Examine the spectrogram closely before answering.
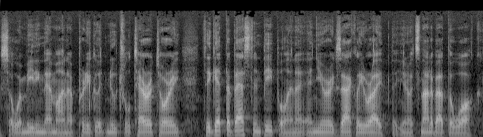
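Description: Here a man talks at a fairly quick pace with a fairly low pitch. He has a plain, everyday voice. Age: 60s. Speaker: chiropractor and charity runner. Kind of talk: interview.

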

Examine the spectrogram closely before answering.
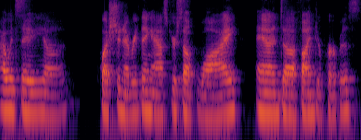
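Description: Speaking with an American accent, a woman uses a fairly low pitch and monotone, flat intonation at a fairly slow pace. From US South, North Carolina. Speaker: entrepreneur. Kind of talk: casual chat.

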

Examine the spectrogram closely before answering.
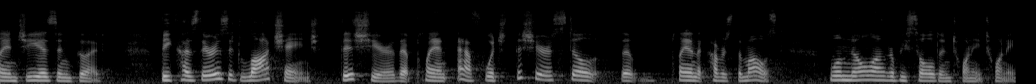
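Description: With an American accent, a woman uses an ordinary speaking voice at a moderate pace, medium pitch and ordinary pitch variation, against a quiet background. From Rochester, New York. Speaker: healthcare consultant and nurse. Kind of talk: interview.

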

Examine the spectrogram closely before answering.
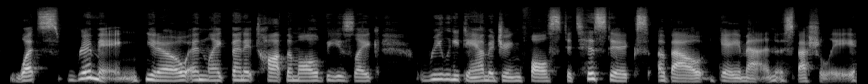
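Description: In a very clean recording with a silent background and a dry, close sound with no echo, a woman at medium pitch talks fairly slowly with lively intonation. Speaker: podcast host and folklorist. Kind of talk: interview conversation.

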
